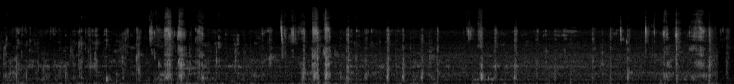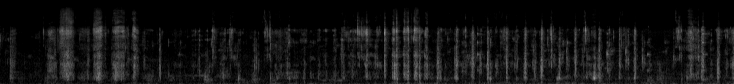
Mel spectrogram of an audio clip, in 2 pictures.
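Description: A person eating wide noodles with chopsticks close to the microphone, chewing and slurping in quick irregular smacks, with a short lull about halfway through.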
